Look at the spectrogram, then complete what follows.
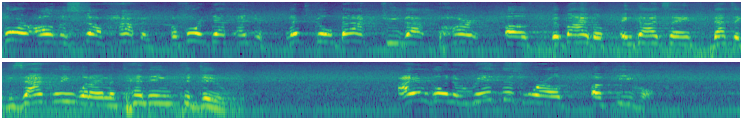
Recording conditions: poor sound quality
